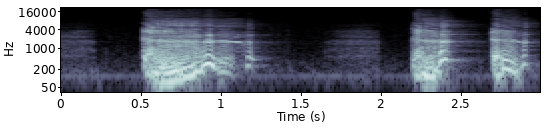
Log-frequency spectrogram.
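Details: Choking, barking cough that started from an itchy nose and throat: three harsh barking coughs, one long and two short, with a strained choking quality.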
